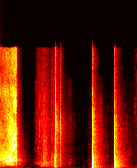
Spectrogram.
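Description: A bag's zipper being pulled shut: one longer zip stroke followed by a shorter, fainter one, then two short sharp clicks near the end.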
